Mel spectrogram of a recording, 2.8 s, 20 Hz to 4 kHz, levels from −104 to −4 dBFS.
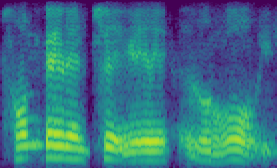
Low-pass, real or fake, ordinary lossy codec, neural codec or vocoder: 3.6 kHz; fake; Opus, 24 kbps; codec, 16 kHz, 1 kbps, FreqCodec, larger model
